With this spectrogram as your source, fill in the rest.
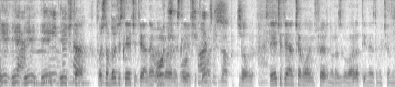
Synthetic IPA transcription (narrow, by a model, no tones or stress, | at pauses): iiiiiʃt̪ahoeonamd̪ot͡ʃislʲjet͡ʃit̪janeːmamojoɾneslʲjet͡ʃit̪jend̪obɾoslʲjet͡ʃit̪jeant͡ʃemoinfeɾnuɾazɡoʋaːɾat̪ineznamot͡ʃemu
